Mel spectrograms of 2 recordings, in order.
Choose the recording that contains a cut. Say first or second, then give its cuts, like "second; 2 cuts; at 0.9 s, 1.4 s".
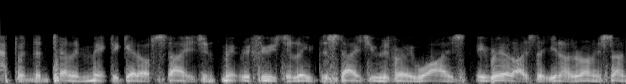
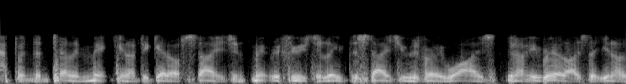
first; 2 cuts; at 1.1 s, 4.7 s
